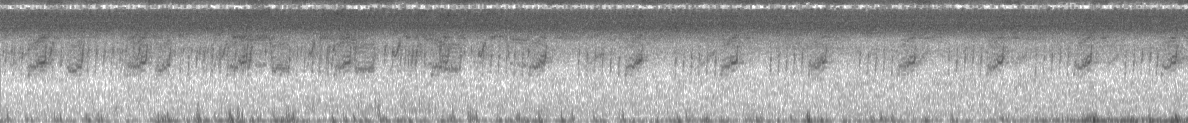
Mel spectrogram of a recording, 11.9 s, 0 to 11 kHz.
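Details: Chorus of Meimuna opalifera cicadas in Kawagoe, Saitama, Japan, on 24 August 2020 at summer's end, with many overlapping callers giving short sweeping phrases over a steady high-pitched insect hiss.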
